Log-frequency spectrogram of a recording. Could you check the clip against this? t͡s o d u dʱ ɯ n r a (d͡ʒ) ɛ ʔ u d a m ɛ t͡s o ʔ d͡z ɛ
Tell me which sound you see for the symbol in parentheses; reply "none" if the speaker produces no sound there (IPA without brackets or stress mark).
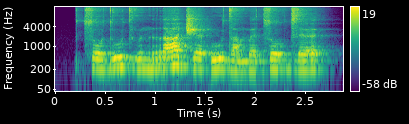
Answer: d͡ʒ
